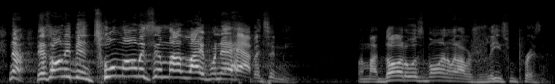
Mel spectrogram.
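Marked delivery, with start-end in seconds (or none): 0.1-2.9 emphatic. Real, not acted. Emphatic declaration to viewers.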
